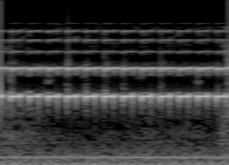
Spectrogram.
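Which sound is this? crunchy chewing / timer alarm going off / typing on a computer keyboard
timer alarm going off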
